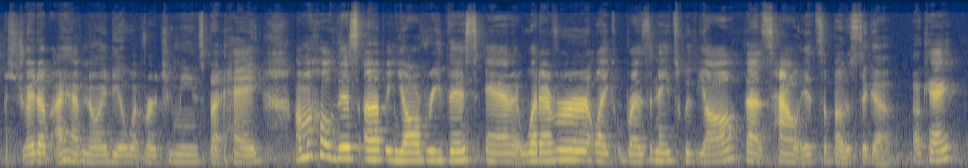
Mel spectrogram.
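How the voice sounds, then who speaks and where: A woman's voice: mid-range voice, moderate pace, few pauses, bright, forceful tone, a little hiss or hum. A woman doing a casual tarot reading in an upbeat, encouraging way, often checking in with "all right?". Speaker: tarot reader.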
